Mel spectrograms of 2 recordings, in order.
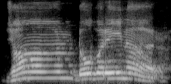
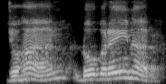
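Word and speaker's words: Johann Döbereiner: तो बच्चों पहली बार याद रखना 1800 एडी में पहली बार जॉन डोबरेनर, प्रोनाउंसिएशन भी प्रॉपर होना चाहिए, जोहान डोबरेनर साइंटिस्ट ने 1800 की साल में पहली बार सोचा था कि we should classify the element.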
